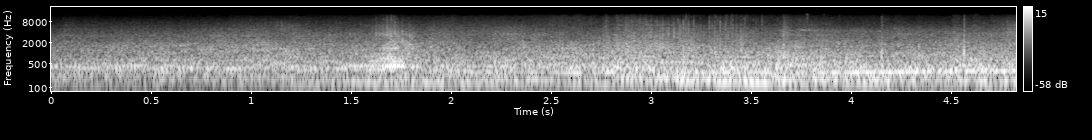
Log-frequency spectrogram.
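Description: Short track race cars in a Super Short Track Racing Series event roar past in a steady, dense engine drone, with a brief louder surge as one car draws close before the field keeps running.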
